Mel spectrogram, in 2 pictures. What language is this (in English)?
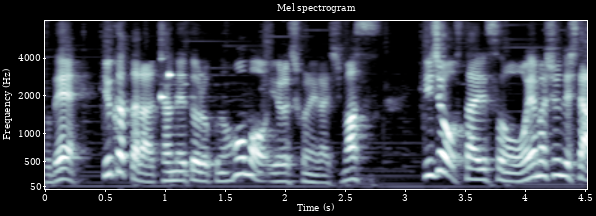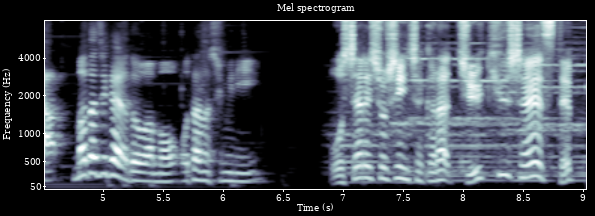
Japanese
